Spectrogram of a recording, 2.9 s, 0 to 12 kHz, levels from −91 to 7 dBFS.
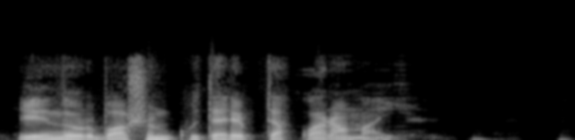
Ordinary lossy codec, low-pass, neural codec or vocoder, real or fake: AAC, 48 kbps; 7.2 kHz; codec, 16 kHz, 1 kbps, FunCodec, trained on LibriTTS, 50 frames a second; fake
